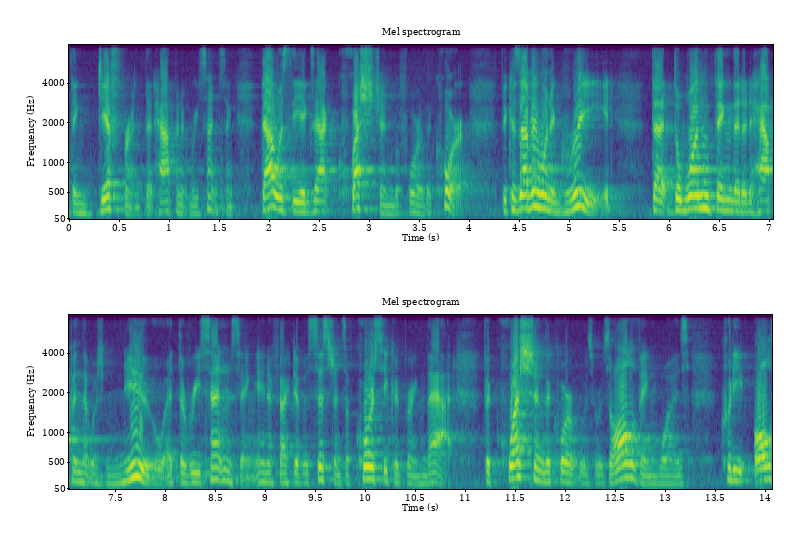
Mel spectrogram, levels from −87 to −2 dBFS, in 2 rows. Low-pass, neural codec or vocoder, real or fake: 7.2 kHz; none; real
